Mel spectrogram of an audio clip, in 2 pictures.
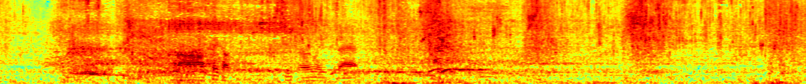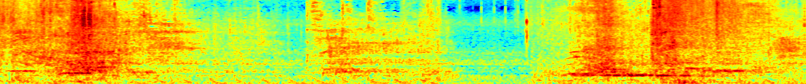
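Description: A creature groans and snarls close by.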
